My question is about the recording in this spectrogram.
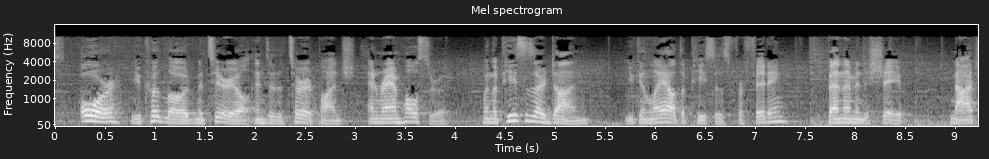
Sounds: speech
music

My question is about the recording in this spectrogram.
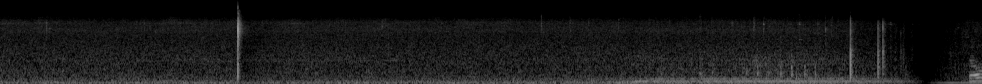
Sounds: speech

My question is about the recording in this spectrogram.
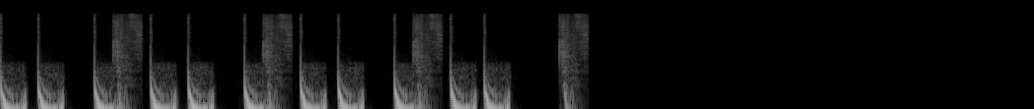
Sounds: music
silence
dubstep

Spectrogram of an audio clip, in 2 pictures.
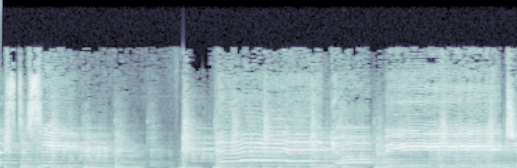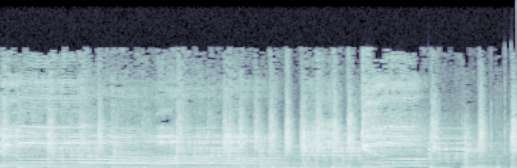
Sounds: soul music
gospel music
music

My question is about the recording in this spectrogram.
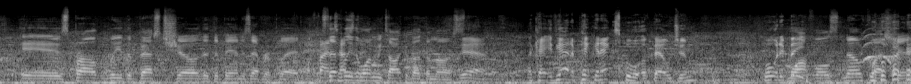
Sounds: inside a public space
speech

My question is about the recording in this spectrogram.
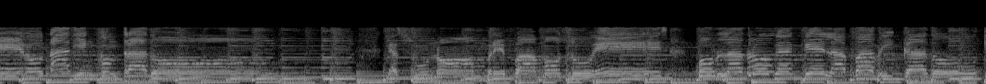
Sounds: music

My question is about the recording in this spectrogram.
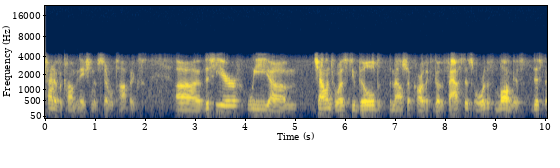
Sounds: speech

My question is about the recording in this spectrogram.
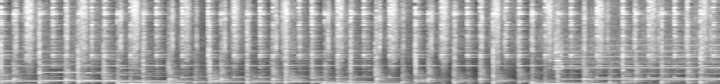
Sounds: music

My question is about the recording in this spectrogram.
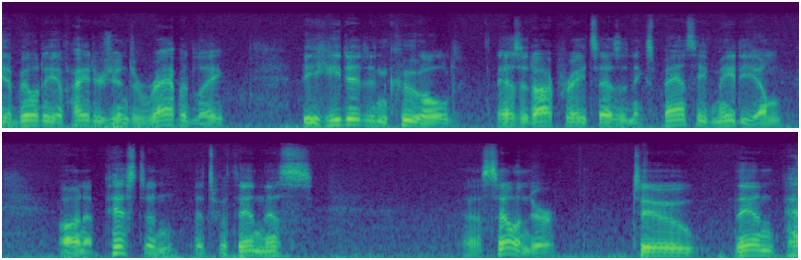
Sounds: speech

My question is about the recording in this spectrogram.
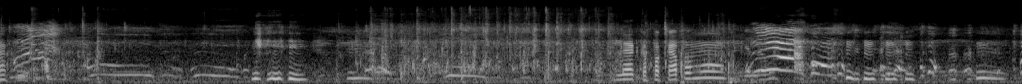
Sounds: splashing water

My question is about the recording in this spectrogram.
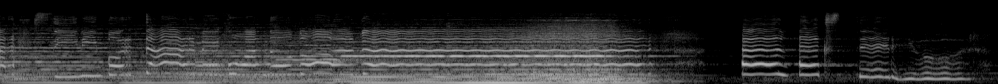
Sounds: people humming

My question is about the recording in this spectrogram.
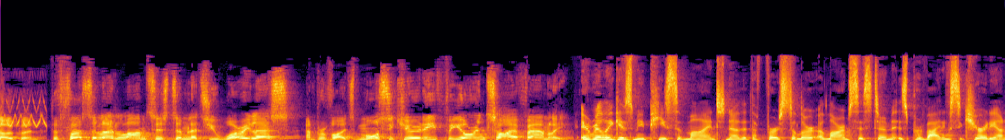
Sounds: speech

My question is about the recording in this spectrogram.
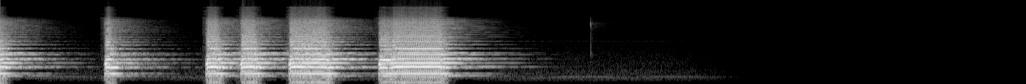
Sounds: car horn

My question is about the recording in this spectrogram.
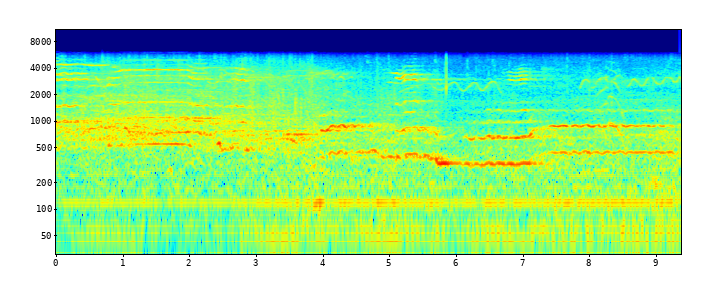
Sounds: female singing

